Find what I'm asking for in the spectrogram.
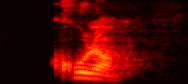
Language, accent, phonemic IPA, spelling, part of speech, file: French, France, /kʁu.lɑ̃/, croulant, noun / verb, LL-Q150 (fra)-croulant.wav
- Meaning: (noun) an elderly person; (verb) present participle of crouler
